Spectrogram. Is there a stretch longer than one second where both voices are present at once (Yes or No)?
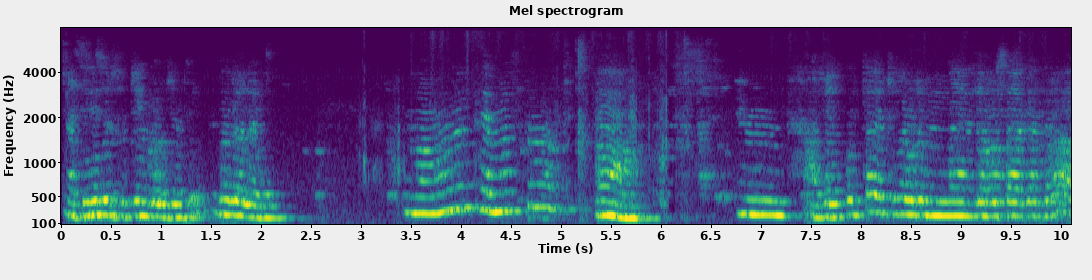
No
